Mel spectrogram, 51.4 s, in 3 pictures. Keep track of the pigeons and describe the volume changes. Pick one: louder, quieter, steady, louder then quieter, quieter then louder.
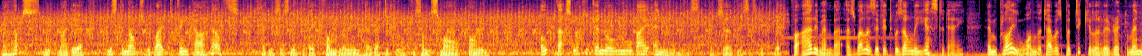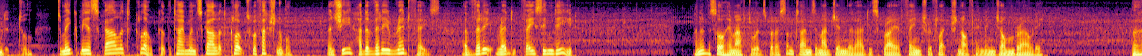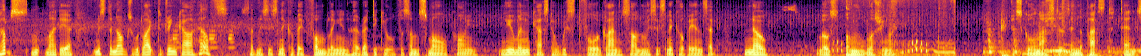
louder.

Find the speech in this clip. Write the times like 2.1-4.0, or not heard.
0.0-7.5, 8.1-25.8, 27.6-32.9, 34.1-47.8, 49.4-51.3.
